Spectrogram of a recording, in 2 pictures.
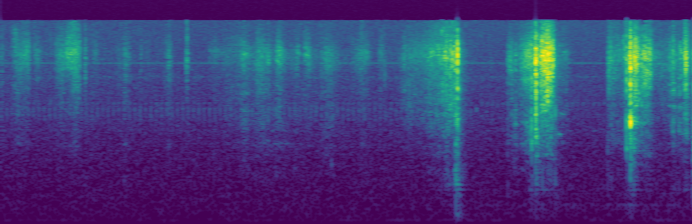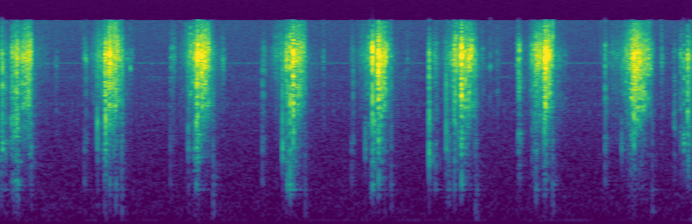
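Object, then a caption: Deck of paper cards. A paper tarot card deck is split and shuffled between two hands, the cards sliding and snapping together. Soft, faint rustling gives way to a steady series of crisp, bright riffling bursts, repeating about every two-thirds of a second with quiet gaps between.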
